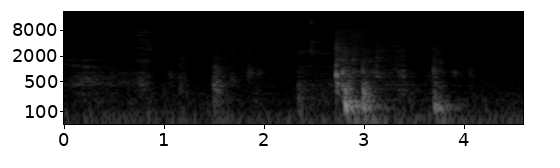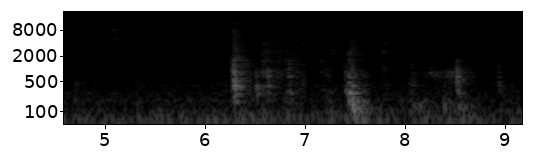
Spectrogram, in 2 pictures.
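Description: Faint eating sounds from finishing soup out of a plastic container: slurps and chewing, with light clicks and knocks of the container and utensil. Several short sounds, the loudest about three seconds in.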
